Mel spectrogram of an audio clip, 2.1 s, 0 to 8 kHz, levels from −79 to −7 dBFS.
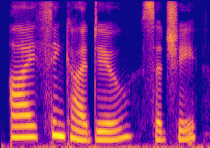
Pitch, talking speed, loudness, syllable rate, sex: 200 Hz, 170 wpm, -16 LUFS, 3.4 syllables/s, female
